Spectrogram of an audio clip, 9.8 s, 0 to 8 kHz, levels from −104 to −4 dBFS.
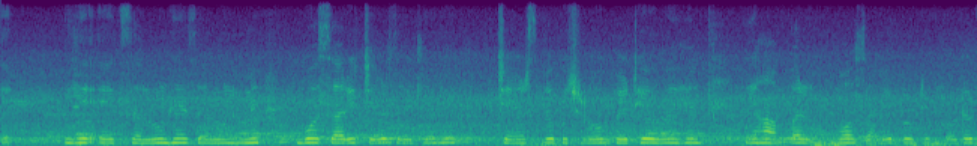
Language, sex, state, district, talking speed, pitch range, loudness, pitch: Hindi, female, Uttarakhand, Tehri Garhwal, 155 wpm, 205-215 Hz, -31 LUFS, 210 Hz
